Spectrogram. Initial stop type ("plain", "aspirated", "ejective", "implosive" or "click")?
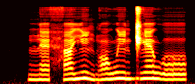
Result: plain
